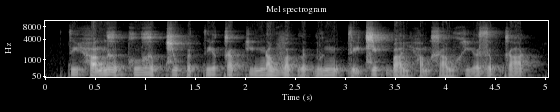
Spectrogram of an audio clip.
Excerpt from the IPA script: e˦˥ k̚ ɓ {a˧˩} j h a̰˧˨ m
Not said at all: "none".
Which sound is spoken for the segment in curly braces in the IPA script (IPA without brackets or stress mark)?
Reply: a˧˩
